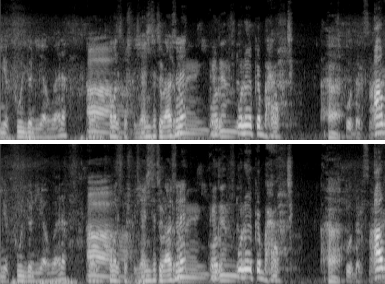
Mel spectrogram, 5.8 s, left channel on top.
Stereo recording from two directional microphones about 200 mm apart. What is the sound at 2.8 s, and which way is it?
Speech, 35° right (ahead or behind).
